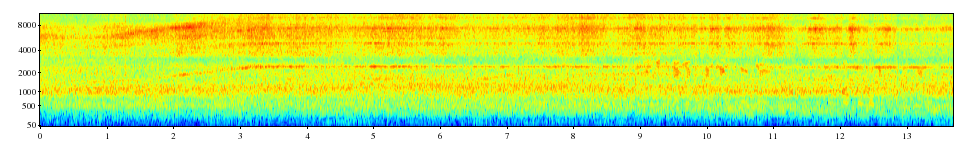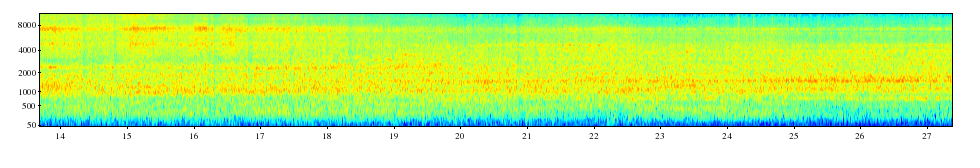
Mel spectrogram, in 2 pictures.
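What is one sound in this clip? Tyres hiss and spray through water on a wet runway.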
